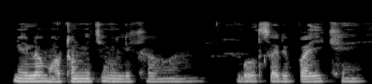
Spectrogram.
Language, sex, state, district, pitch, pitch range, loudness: Hindi, male, Chhattisgarh, Raigarh, 135 Hz, 130-140 Hz, -23 LUFS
